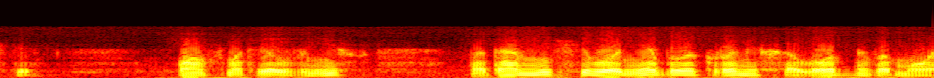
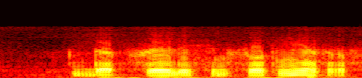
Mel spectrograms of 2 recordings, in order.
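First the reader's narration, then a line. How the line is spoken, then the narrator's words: Plain. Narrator (Russian): сказал Веселагу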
